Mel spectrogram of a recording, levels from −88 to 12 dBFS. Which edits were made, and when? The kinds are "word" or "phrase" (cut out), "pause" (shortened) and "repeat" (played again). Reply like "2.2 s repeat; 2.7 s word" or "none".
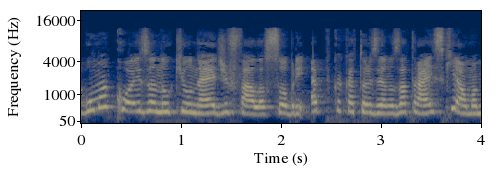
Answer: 2.3 s word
